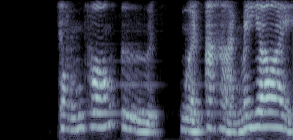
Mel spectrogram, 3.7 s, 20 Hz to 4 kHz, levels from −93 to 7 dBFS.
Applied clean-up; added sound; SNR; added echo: neural mask model DeepFilterNet 3.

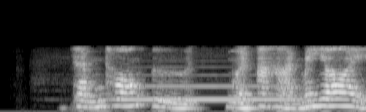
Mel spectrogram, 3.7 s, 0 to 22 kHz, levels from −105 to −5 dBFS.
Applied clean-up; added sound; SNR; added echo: none; Wind instrument, woodwind instrument; 11 dB; reverberation time 0.2 s.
